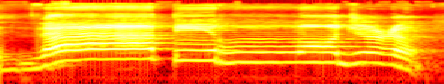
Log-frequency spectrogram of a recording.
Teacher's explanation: اکثر اس طرح بھی مسٹیک کر جاتے ہیں، رجع پڑھ جاتے ہیں، رجع بھی نہیں پڑھنا، رجع یعنی دونوں کو جیم کو بھی اور عین کو بھی ساکن کرنا ہے، اور رج جیم پہ قلقلہ بھی کرنا ہے، یعنی ہلا کے پڑھنا ہے، کیونکہ جیم ساکن ہے اور حروف قلقلہ میں سے ہے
